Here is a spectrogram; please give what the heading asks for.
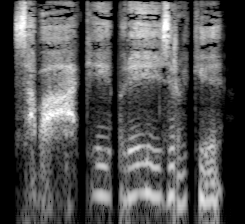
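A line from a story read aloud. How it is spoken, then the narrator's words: Whispered. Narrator (Russian): прошептал Хуга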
